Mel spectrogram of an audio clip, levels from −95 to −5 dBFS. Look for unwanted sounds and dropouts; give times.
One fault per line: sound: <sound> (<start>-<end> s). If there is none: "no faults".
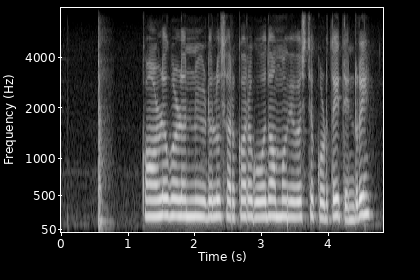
sound: thud (0.6-0.8 s)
